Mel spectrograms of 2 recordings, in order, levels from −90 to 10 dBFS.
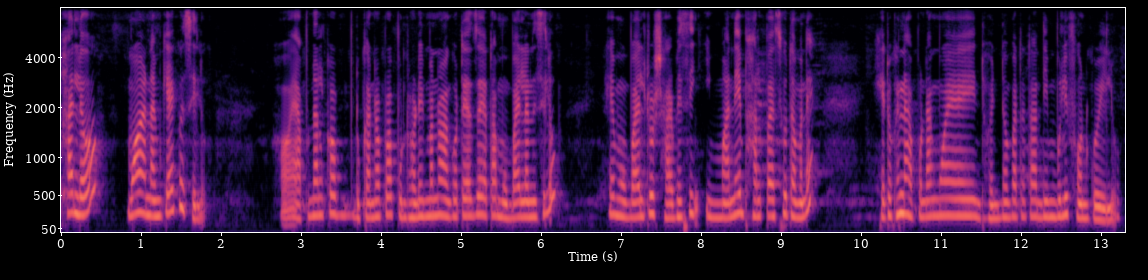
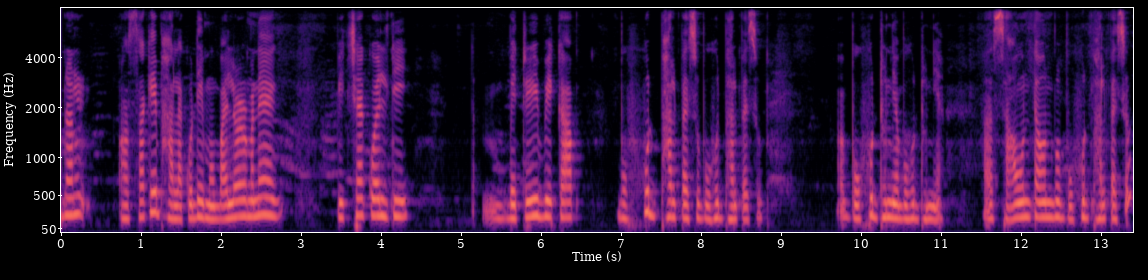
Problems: background sounds at intervals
